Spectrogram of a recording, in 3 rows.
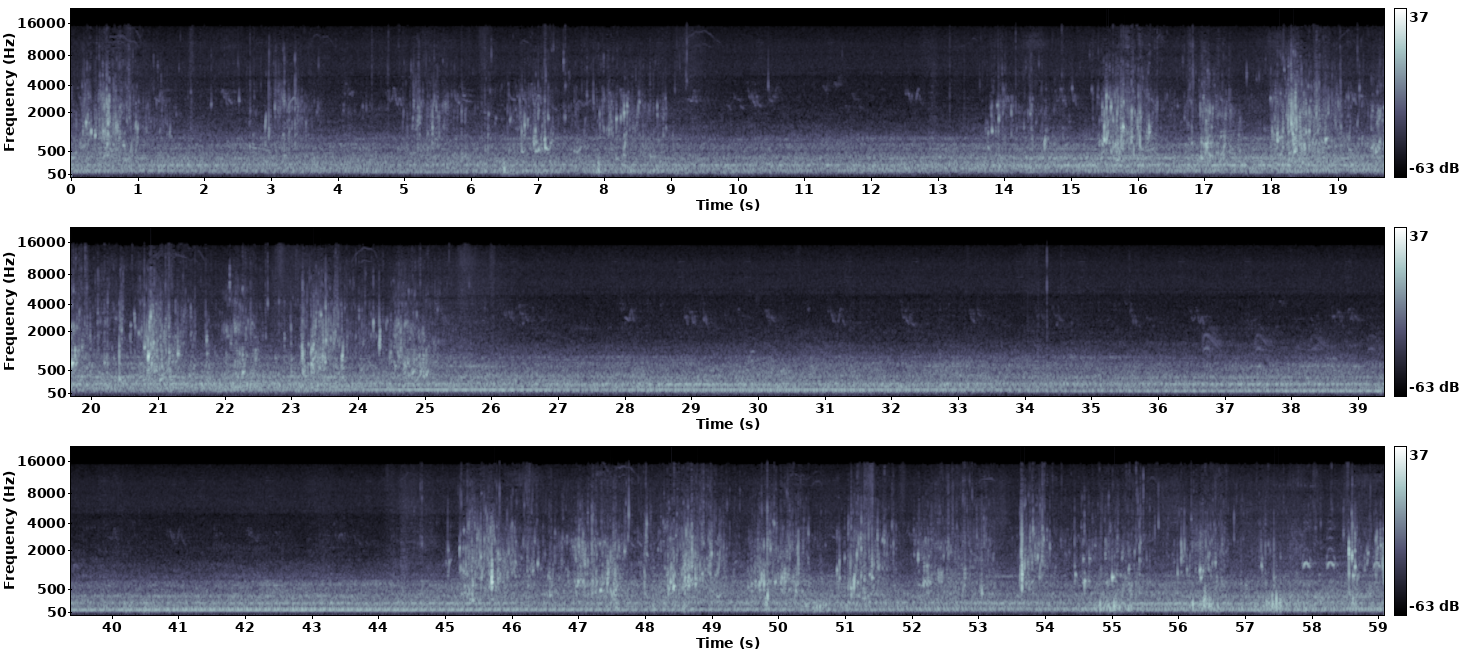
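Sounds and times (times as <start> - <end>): water dripping off paddle: 0.0 - 3.8, 4.4 - 9.3, 13.6 - 25.4, 44.6 - 59.0
kayak paddle splashing in water: 0.0 - 9.4, 13.6 - 25.9, 44.2 - 59.0
steady low hum: 0.0 - 59.0.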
